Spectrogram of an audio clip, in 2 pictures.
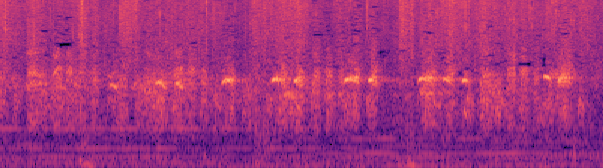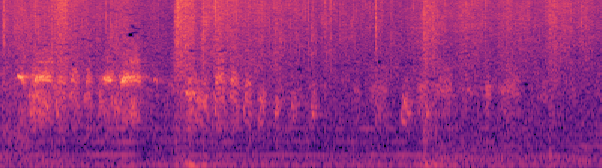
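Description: Birds chattering in runs of rapid, clucking calls, strongest in the first half, over faint low held tones.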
